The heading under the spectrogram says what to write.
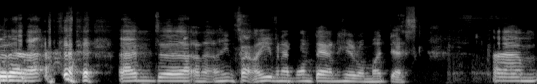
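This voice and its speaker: A man with a British accent speaks at a fairly slow pace with a fairly high pitch, fairly even intonation, and long, frequent pauses. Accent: obvious British. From Britain. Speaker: data analyst. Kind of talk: webinar discussion.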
